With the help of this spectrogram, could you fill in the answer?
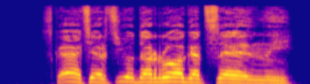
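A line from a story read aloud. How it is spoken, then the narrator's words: Muffled shout. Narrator (Russian): крикнул он своим приглушенным голосом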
